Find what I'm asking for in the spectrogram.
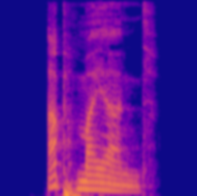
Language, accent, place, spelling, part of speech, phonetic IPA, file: German, Germany, Berlin, abmeiernd, verb, [ˈapˌmaɪ̯ɐnt], De-abmeiernd.ogg
- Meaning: present participle of abmeiern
